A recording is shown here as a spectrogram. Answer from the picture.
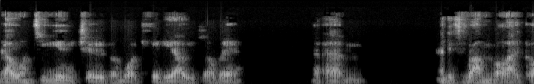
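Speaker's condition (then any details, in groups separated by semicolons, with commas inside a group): Laryngectomy for laryngeal cancer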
